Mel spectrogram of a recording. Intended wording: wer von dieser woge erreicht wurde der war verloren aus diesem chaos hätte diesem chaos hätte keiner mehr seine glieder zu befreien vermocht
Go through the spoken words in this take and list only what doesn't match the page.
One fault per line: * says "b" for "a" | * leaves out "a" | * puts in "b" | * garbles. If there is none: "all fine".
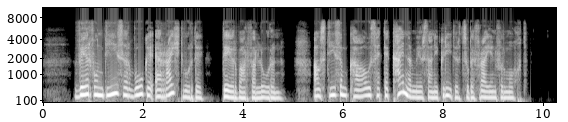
* leaves out "diesem chaos hätte"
